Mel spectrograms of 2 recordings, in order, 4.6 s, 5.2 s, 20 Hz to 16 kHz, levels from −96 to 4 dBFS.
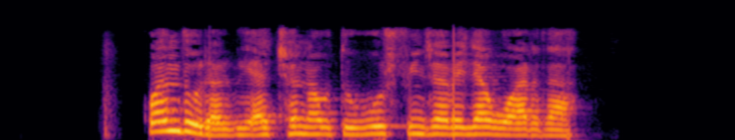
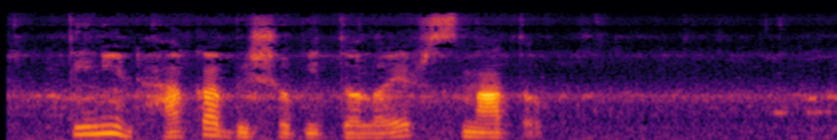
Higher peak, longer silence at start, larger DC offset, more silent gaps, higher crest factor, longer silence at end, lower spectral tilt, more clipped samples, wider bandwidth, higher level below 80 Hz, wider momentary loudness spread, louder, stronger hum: about the same, -2 dBFS vs 0 dBFS; first, 0.95 s vs 0.3 s; neither; neither; second, 14 dB vs 22 dB; first, 1.05 s vs 0 s; first, -7.5 dB/octave vs -4 dB/octave; neither; second, 7.6 kHz vs 11.5 kHz; first, -54 dBFS vs -62 dBFS; second, 7 LU vs 19 LU; first, -15 LUFS vs -21 LUFS; neither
